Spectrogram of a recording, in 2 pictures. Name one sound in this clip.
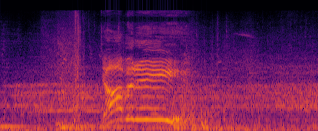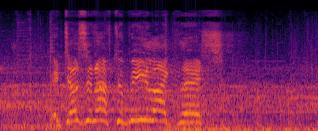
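A man speaks forcefully and close by.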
